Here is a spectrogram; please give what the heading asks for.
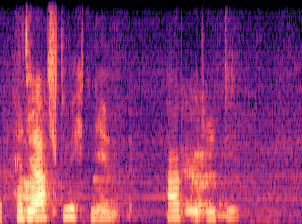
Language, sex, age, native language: Icelandic, female, 11, Icelandic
